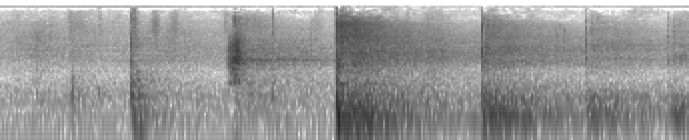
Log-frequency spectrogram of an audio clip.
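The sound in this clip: A basketball bounces and is shot, heard as a few hollow thuds spaced irregularly, with one sharper, louder bang in the middle, followed by quieter rebounds.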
